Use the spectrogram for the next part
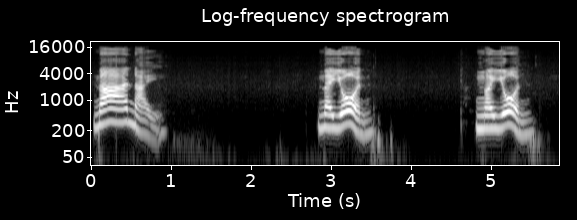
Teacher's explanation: may tunog na isinasaad sa paraan ng pailong at sa punto ng pangipin.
